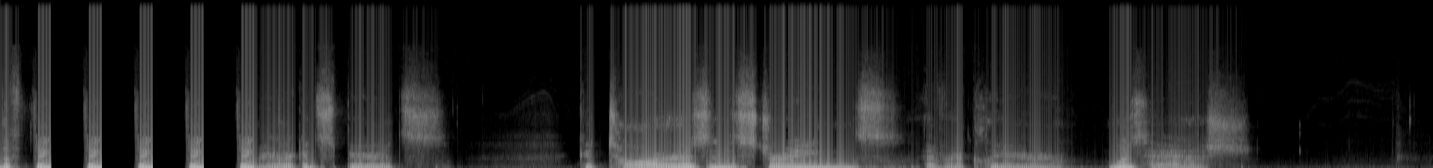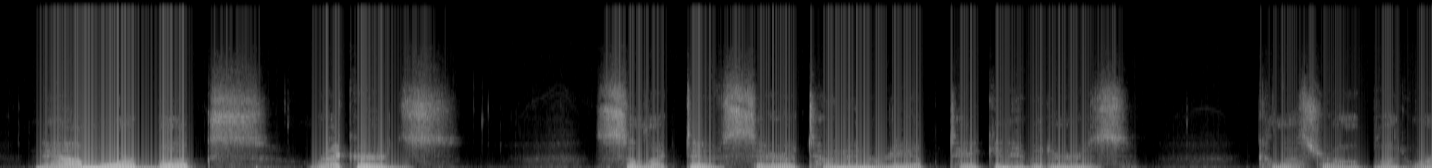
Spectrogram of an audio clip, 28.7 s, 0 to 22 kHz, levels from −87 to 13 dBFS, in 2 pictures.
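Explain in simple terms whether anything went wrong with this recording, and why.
Two things went wrong. Throughout the recording there is a block size mismatch (padded). One stage passed along short chunks, which points to about 256 samples each, and the next stage read longer ones, so every chunk was topped up with silence. The result is a steady buzz near 92 Hz, and the speech drags along at about half speed while the voice keeps its character.

From 0.51 to 2.54 s there is a stutter with silent gaps, likely from a player or stream that stalled and kept retrying. A 0.18 s fragment of speech plays, then 0.33 s of dead silence follows. This repeats four times, every 0.51 s, and the speech that should have filled that time is lost.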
